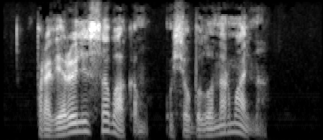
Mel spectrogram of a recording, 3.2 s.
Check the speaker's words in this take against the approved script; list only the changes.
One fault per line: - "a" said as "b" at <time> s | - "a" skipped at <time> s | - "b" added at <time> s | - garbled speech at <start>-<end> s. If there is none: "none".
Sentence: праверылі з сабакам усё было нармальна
none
